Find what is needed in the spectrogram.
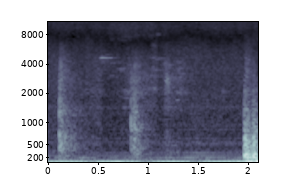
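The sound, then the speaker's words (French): A door is closed: a few soft bumps and clicks lead to a louder, sharp thud at the end, all over a constant low hum. “ferme la porte derrière lui”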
